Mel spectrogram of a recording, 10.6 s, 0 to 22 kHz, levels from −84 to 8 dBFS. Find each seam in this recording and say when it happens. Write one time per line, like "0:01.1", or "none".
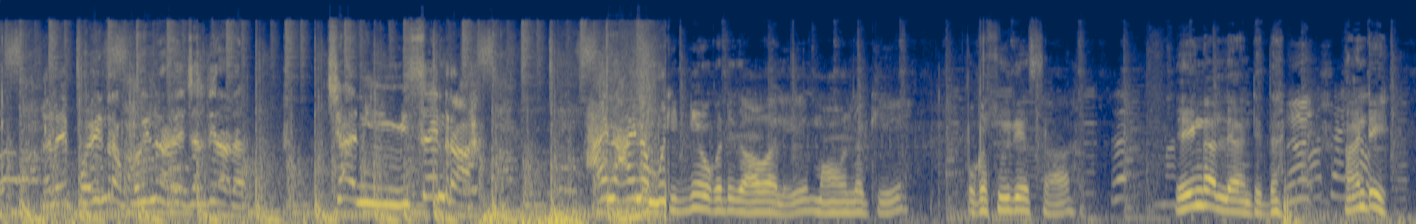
0:05.0
0:06.9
